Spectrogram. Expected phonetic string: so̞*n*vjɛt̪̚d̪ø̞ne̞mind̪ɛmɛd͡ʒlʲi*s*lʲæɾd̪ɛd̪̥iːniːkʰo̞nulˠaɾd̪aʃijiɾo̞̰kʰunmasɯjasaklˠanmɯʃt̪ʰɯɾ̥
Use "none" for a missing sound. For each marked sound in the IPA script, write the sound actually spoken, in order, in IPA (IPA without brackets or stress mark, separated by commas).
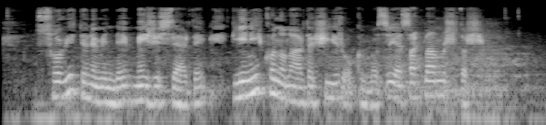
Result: none, s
